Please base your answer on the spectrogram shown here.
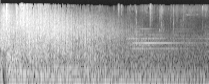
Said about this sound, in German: Einige Zeit später beginnt die Rettungskapsel ihren Sinkflug Richtung Erde. Ich denke, das wird kein sanfter Aufprall. Nein, wird es nicht. Festhalten! Die drei landen unsanft und mit einem lauten Donnern auf der Erde in der Nähe von Basel.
